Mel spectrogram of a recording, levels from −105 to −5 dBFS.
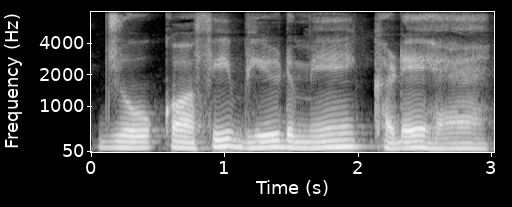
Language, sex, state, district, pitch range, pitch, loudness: Hindi, male, Uttar Pradesh, Saharanpur, 120-135 Hz, 125 Hz, -16 LUFS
